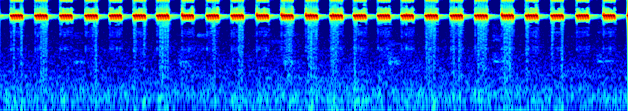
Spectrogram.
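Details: Male cricket chirping, a sound of summer evenings: a steady run of short, high, clean chirps at about four per second, evenly spaced, with no other sounds.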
